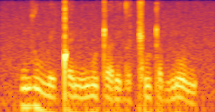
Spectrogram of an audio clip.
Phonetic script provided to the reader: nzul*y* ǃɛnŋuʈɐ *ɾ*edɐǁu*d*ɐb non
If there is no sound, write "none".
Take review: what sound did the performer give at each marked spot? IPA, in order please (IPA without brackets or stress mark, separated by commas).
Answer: e, ɾ, ʈ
